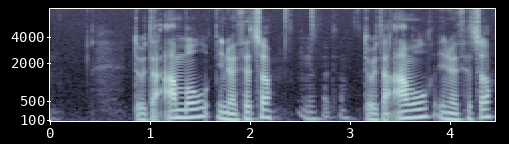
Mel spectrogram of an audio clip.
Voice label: "aml", Welsh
